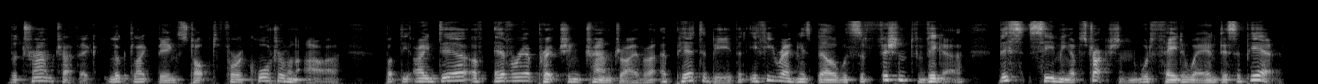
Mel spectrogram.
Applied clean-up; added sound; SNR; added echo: neural mask model Resemble Enhance denoiser.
